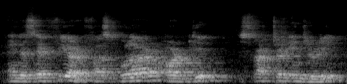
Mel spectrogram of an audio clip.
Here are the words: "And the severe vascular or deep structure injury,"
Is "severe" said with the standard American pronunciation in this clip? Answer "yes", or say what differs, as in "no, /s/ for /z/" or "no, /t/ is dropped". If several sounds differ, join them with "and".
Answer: no, /f/ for /v/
